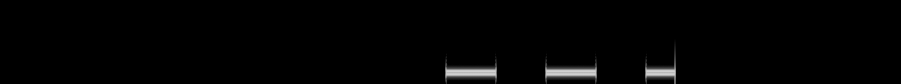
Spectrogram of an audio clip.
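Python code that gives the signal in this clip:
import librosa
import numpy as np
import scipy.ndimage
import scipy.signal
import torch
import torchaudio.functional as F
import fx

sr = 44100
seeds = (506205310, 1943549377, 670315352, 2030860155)

y = fx.call_progress(sr, length_s=2.29, kind='busy tone', level_db=-10.5)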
